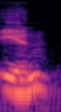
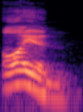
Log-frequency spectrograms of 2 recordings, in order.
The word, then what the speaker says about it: Ian: but for some reason Ubisoft decided that Ian isn't pronounced Ian. It's pronounced iron, which we don't understand how nobody's mentioned this to them in the whole process of making this thing, that nobody at Ubisoft has actually turned around and go, that's not actually how that name's pronounced, And it's especially amusing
